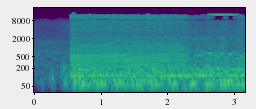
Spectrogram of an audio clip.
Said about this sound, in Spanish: Motores que rugen en Miami. Decenas de autos modificados llegaron al sur de Florida para iniciar una particular exhibición de diversos modelos de automóviles que fueron modificados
